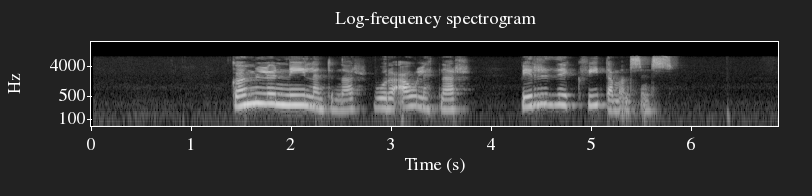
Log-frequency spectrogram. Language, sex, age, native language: Icelandic, female, 20-29, Icelandic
